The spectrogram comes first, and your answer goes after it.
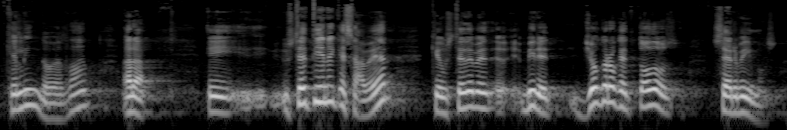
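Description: Dark-voiced Spanish-speaking preacher, animated. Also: male voice, high-pitched, takes it slowly, dull audio. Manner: storytelling, animated, with sudden loud exclamations. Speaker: pastor. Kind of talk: sermon.

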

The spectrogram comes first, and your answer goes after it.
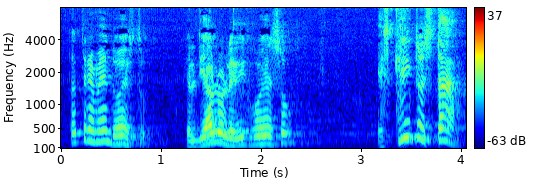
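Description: A man preaching a sermon in a lively storytelling way, with sudden shouts for emphasis. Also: sits high, fast talker. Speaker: pastor.

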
